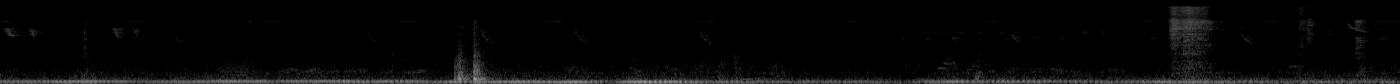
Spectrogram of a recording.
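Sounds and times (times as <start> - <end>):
bird chirping: 0.0 - 11.7
insect drone: 0.0 - 14.0
knock: 4.5 - 5.0.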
